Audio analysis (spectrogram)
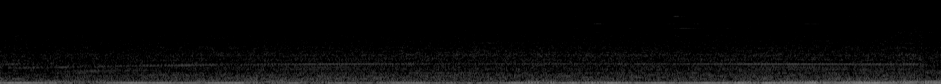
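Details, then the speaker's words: Chinese diesel heater with rotary controller, just switched on after priming; quiet steady hum as the fan spins up slightly over several seconds during the startup routine, before the pump starts clicking; normal fan startup. "there's a startup routine now the first thing you'll hear is the fan starts you may hear that now"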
